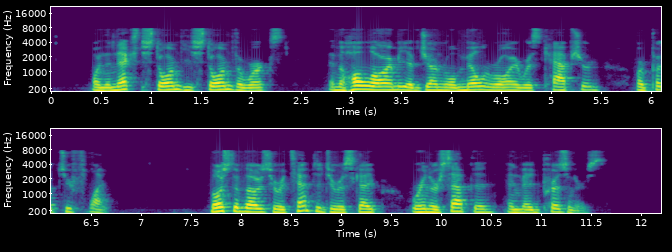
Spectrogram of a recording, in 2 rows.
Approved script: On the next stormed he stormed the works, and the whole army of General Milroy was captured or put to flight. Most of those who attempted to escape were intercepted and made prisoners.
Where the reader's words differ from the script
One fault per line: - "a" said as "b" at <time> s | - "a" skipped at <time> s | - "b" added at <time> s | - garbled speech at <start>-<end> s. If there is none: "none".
none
